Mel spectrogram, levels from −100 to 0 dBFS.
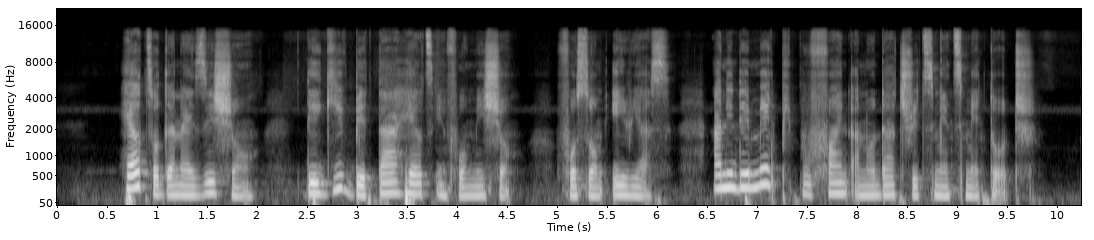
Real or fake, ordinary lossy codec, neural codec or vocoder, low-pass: real; none; none; 14.4 kHz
